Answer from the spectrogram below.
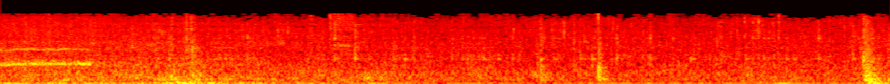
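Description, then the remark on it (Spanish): Heavy rain pours steadily outside a house while a car's engine rumbles low underneath as it pulls up and stops, with a few sharp drips and splashes standing out. No one speaks. “Afuera, bajo el fuerte chaparrón, se detiene el coche de White.”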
